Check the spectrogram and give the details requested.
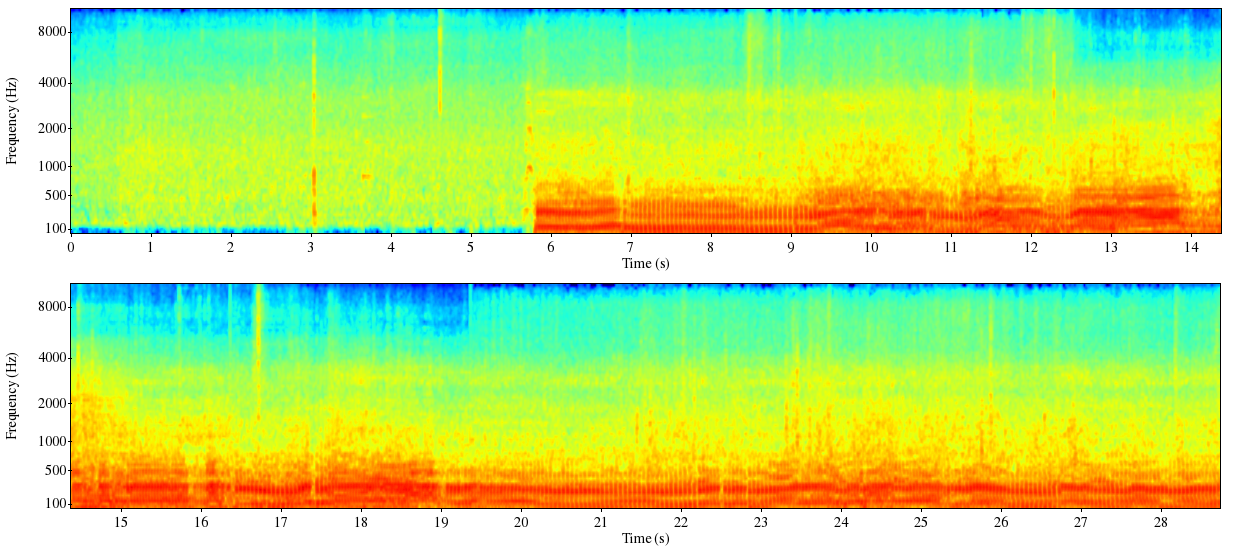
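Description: KTM enduro motorcycle engine. After about six seconds of quieter background with a couple of small clicks, the engine sound cuts in loud and runs on, revs rising and falling as the bike picks its way along a rocky creek bed.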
